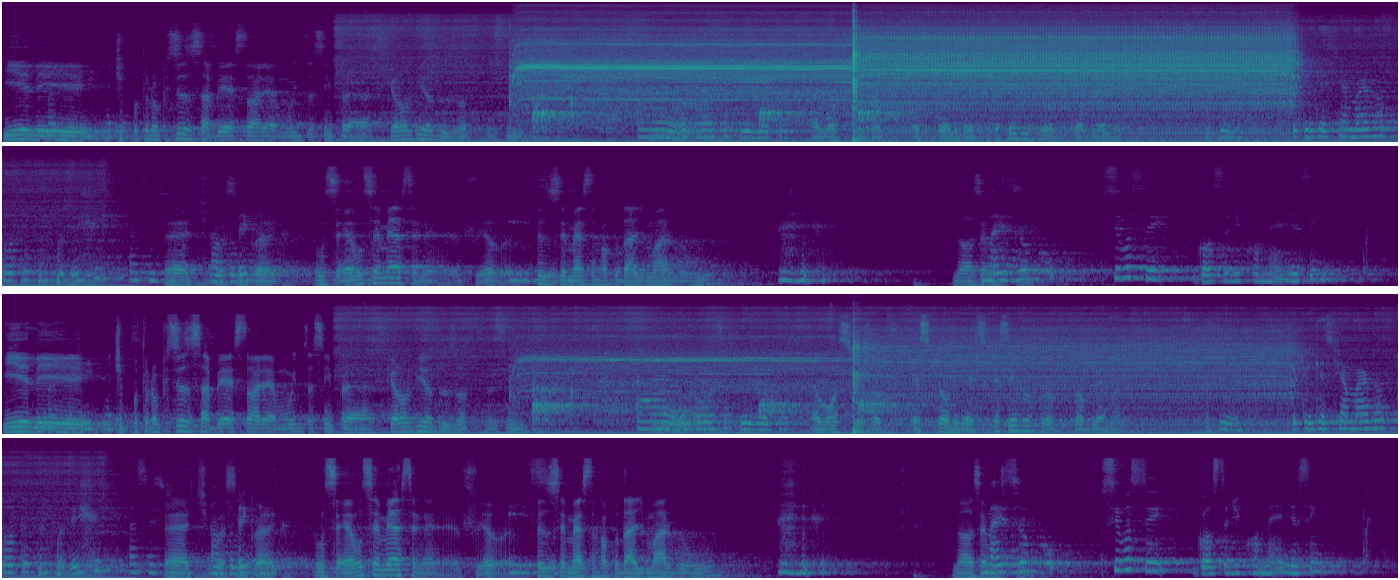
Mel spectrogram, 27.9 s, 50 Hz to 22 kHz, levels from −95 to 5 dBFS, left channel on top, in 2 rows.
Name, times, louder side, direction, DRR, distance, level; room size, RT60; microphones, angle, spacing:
voice 1, 0.0-5.3 6.5-7.1 8.0-11.3 12.0-12.2 15.6-16.7 17.1-19.1 19.3-21.2 23.1-23.2 23.5-24.2, right 2 dB, 40° right, 11 dB, 1.1 m, -54 dB
voice 2, 0.8-1.3 6.3-8.0 9.5-9.7 12.1-12.4 12.9-16.7 19.0-19.5 21.7-22.2 23.7-24.6 24.9-27.2, right 1 dB, 65° right, 6 dB, 1.4 m, -55 dB
sound 1, 3.3-15.0, equal, 10° right, 6.5 m, -58 dB
Domestic sounds home sounds, 5.1-13.0, left 13 dB, 80° left, 0.8 m, -43 dB
sound 2, 6.1-11.6, left 1 dB, 55° left, 4.2 m, -69 dB
27.5 x 21.0 x 8.6 m, 2.3 s
head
